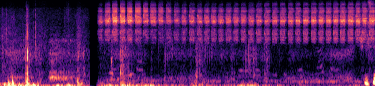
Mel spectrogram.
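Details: Cicadas on a hike up the Pic du Lizieux, France, sing a dense, rhythmic buzzing drone, pulsing steadily several times a second.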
